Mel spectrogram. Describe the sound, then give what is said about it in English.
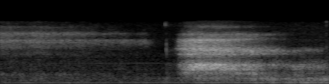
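A deep breath in and out during a guided meditation: a faint, airy inhale gives way to one loud, breathy exhale that swells and then slowly fades, with no talking. “And one more breath in, just releasing any distractions on the exhale, any thoughts or worries, to-dos.”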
